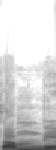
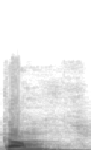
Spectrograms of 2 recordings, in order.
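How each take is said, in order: First: The word begins with an s sound. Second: The word begins with a k sound. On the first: The speaker calls it wrong. "இந்த இடத்துல சம் என்று சொல்லுவோம்" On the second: The speaker calls it right. "இந்த இடத்துல கா என்று உச்சரிக்குது"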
